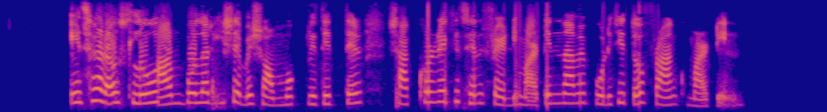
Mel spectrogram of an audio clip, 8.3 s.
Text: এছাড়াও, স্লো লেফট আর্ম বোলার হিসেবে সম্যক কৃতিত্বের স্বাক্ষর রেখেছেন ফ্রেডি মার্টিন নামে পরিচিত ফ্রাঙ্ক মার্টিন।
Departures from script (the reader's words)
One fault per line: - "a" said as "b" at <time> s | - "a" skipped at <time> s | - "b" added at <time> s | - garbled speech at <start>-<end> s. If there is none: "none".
- "লেফট" skipped at 1.5 s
